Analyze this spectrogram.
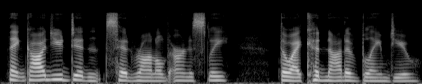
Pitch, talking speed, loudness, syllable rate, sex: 175 Hz, 200 wpm, -20 LUFS, 5.1 syllables/s, female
